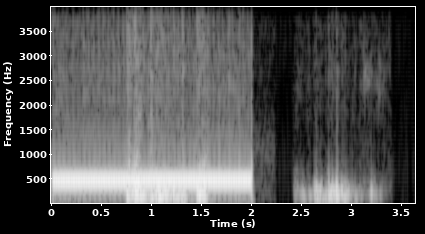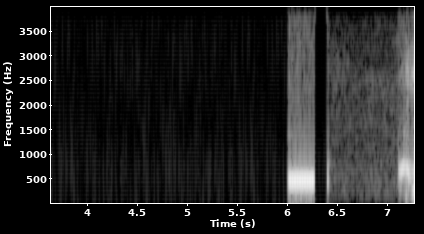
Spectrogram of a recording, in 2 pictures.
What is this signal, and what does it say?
Ringback tone (North America), 440 + 480 Hz.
